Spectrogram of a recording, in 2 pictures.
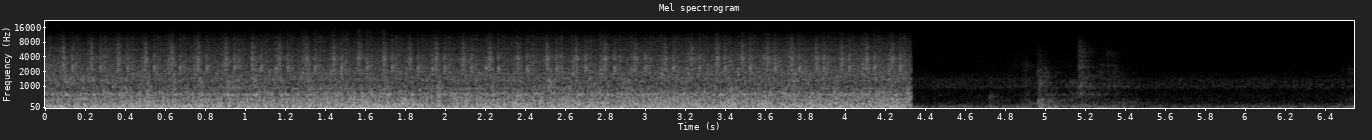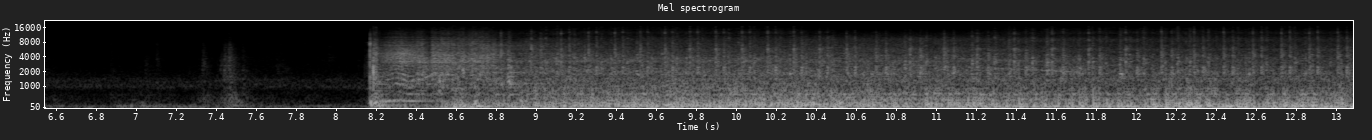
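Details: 1968 Ford F100 8-cylinder at idle, valve cover off during valve adjustment: loud idle with quick, even clacking that stops briefly then returns, as each rocker is loosened until it clacks for 10-15 seconds.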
